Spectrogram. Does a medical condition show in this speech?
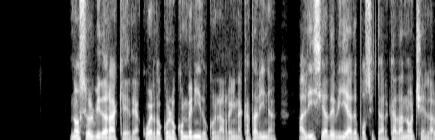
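No.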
